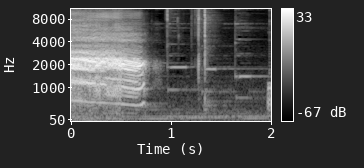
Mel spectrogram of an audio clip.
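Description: High-pitched, drawn-out exclamation in a dubbed cartoon character voice, cutting off under a second in. It is followed by quiet with a few faint clicks of paper pieces being handled.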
